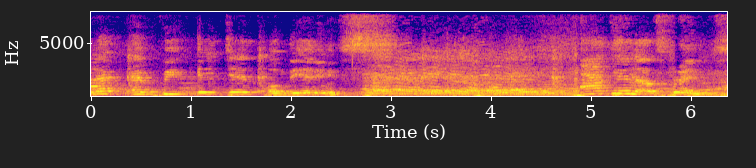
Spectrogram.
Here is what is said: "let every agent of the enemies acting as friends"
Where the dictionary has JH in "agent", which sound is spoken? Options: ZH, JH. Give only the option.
JH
